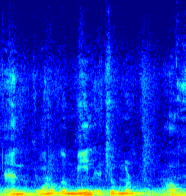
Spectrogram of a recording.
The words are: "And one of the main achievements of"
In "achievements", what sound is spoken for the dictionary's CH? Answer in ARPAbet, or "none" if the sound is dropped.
CH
